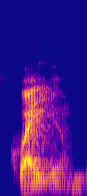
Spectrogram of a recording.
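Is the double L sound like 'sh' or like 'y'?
y. The double L sounds like a y. "a double L in Spanish is pronounced like a y noise"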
